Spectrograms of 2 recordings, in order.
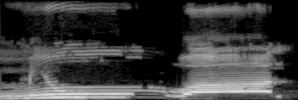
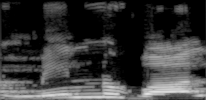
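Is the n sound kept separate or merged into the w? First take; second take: merged; separate. First: The n merges into a nasalized w sound. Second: The n is pronounced clearly before the w. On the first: The speaker calls it right. "हम करेंगे म्यू वाल" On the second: The speaker calls it wrong. "हम इस तरह मिन वाल नहीं करेंगे"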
